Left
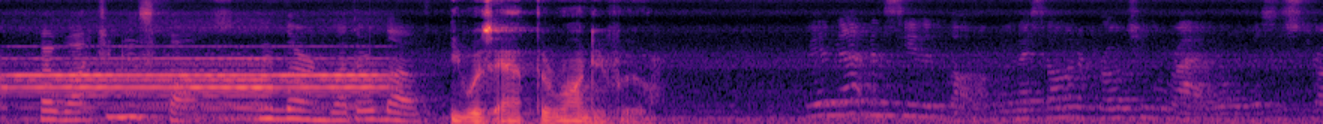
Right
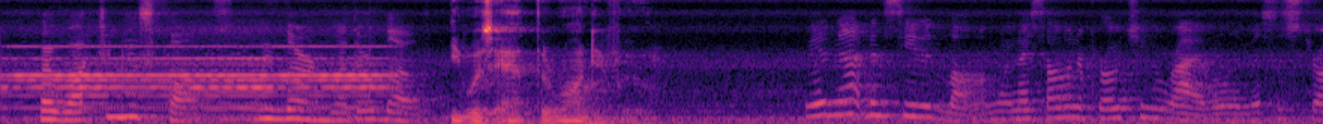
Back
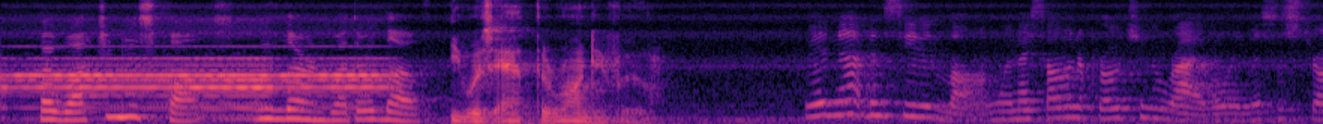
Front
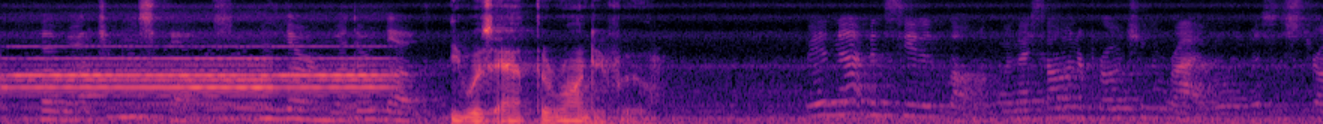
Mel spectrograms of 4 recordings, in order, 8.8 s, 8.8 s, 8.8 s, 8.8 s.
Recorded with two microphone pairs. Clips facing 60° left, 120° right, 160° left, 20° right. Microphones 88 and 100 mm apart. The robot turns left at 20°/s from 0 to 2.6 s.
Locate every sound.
0.3 s a woman speaking: 165° left, 0.6 m; by 2.9 s 120° left, 0.6 m
3.0 s a man speaking: 60° left, 0.6 m
5.4 s a woman speaking: 140° right, 1.5 m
